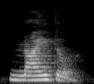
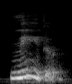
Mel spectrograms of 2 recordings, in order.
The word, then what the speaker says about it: neither: British pronunciation हुआ नाइदर। नाइदर। और American pronunciation हुआ नीदर।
